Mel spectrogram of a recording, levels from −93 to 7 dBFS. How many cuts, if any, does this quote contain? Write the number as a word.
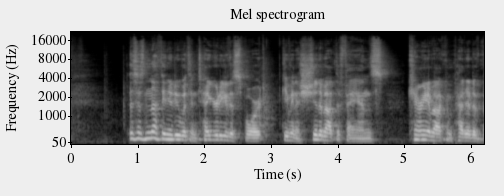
zero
